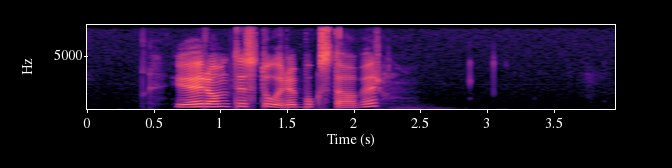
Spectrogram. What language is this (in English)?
Norwegian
